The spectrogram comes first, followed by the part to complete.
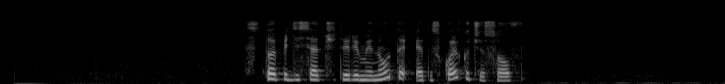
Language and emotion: Russian, neutral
